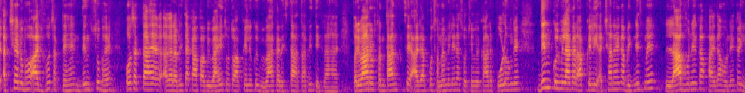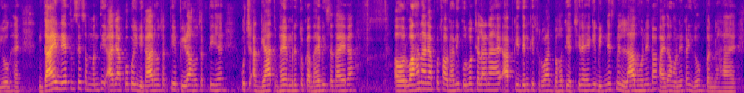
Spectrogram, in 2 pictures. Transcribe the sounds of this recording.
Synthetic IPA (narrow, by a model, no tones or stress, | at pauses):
ɐtːʃʰeɐnʊbʱəʋaːd͡ʒɦosɐk̚t̪eɦɛ̃d̪ɪnsʊbʱɦɛ | hosɐk̚t̪aɦɛɐ̰ɡəɾɐbʱit̪ɐkaːpɐbʱɪʋaːɦɪt̪ɦot̪oaːp̚keliekoːiʋɪʋaːɦkaɾɪst̪ʰaːt̪abʱid̪ɪkʰɾɐɦaɦɛː | pɐɾɪʋaːɾɔːɾsɐ̃nt̪aːnseʔa̰ːd͡ʒaːp̚kosɐməjmɪleːɡasoːt͡ʃeɦuekaːɾɦpuːɾɭɦõːŋɡe | d̪ɪnkʊlmɪlaːkəɾaːp̚kelieʔɐ̰tːʃʰaɾɐɦeːɡabɪd͡ʒnesmẽ | laːbʱɦoːnekafaːjd̪aɦoːnekajoːɡɦɛː | d̪aːeneːt̪ɾəsesɐ̃mbə̃nd̪ʱiʔaːd͡ʒaːp̚kokoːiʋɪkaːɾɦosɐk̚t̪iɦɛpiːɽaɦosɐkt̪iɦɛ | kʊt͡ʃʰɐ̰ɡjaːt̪bʱɐemɾɪt̪wəkabʱɐjbʱisɐt̪aːeːɡaː | ɔːɾʋaːɦənaːd͡ʒaːp̚kosaːʋd̪ʱaːnipuːɾʋək̚t͡ʃɐlaːnaɦɛʔa̰ːpkid̪ɪnkisʊɾuaːt̪̚bɐɦʊt̪ɦiɐtːʃʰiɾɐɦeːɡibɪd͡ʒnesmẽlaːbʱɦoːnekafaːjd̪aɦoːnekajoːɡ̚bɐnɾɐɦaɦɛː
